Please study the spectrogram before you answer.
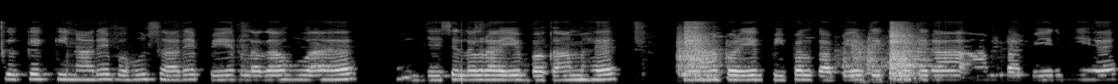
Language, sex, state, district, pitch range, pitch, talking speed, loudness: Hindi, female, Bihar, Sitamarhi, 210-230 Hz, 215 Hz, 155 wpm, -18 LUFS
